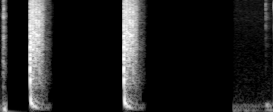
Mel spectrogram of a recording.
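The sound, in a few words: layered snare drum sample with side-channel high shelf EQ off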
